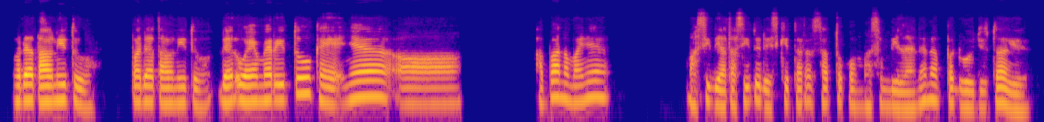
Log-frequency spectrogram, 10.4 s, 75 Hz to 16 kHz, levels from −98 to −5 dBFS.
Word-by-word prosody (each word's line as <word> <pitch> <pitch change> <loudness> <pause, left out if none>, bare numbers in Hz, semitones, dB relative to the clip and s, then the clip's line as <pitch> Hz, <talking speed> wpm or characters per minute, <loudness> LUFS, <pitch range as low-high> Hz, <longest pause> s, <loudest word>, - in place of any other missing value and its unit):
Pada 195 +1 +7
tahun 185 0 +6
itu, 170 -6 -3 0.4
pada 185 0 +2
tahun 175 -1 0
itu 165 -2 -5 0.2
dan 185 -1 +3
UMR 190 +1 +4
itu 270 +2 +3
kayaknya, 220 +5 +3
eee, 170 0 -1 0.9
apa 230 - +1
namanya 215 +3 -2 0.8
masih 190 - -4
di - - +2
atas 155 +1 -2
itu, 180 +2 -5
deh, 155 -4 -4
sekitar 165 0 -6
Rp1.900.000 155 0 -6
atau 185 -2 -7
Rp2.000.000, 150 +3 -1
gitu. 130 -2 -6
175 Hz, 130 wpm, -23 LUFS, 160-195 Hz, 0.9 s, Pada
